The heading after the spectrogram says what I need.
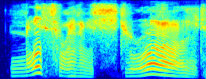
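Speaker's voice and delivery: very slow drawn-out voice. Voicing a goblin archer pulling out a straight arrow: Gollum voice. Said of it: "He sounds like Gollum now".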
